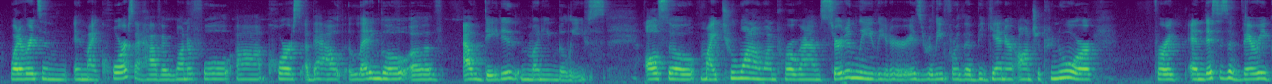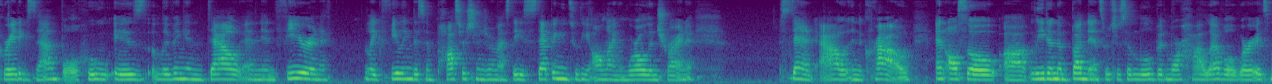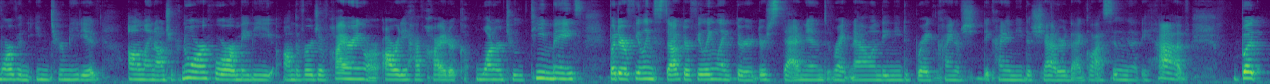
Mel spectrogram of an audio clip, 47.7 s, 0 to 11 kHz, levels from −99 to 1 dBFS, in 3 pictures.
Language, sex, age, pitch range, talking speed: English, female, 20-39, 185-210 Hz, 175 wpm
